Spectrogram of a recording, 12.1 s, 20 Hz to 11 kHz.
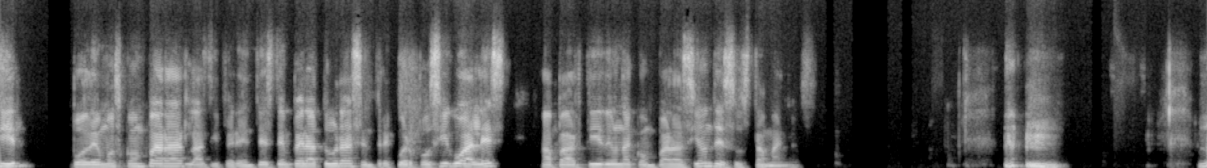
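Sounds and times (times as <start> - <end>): man clearing his throat: 10.0 - 10.7.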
